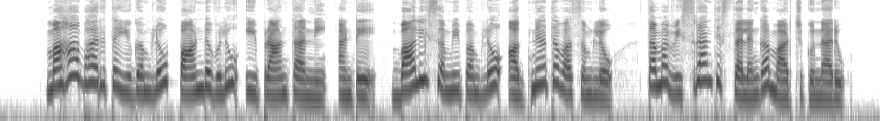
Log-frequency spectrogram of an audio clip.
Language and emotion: Telugu, neutral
